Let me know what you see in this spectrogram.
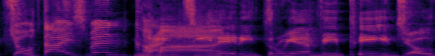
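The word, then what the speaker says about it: Theismann: be a Heisman Contender let's change that pronunciation of your name to thyman O So it was thyman for the Heisman whoa he did not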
